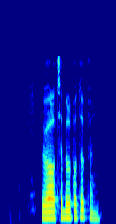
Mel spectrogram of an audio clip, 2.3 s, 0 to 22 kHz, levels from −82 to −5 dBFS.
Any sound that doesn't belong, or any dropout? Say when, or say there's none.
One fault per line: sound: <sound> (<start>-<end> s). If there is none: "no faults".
no faults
